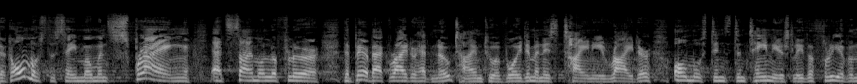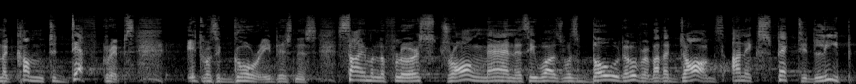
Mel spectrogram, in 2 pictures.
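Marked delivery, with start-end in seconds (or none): none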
